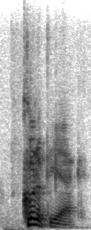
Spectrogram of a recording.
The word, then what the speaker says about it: Quinnipiac: Quinnipiac. – Quinnipiac. – Quinnipiac. You can't pronounce the second I. – Okay. – Like Quinnipiac. You got it all the way through.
